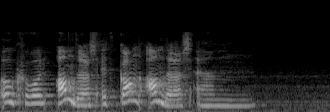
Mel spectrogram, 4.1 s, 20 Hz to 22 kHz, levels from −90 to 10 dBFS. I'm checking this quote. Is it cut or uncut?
cut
